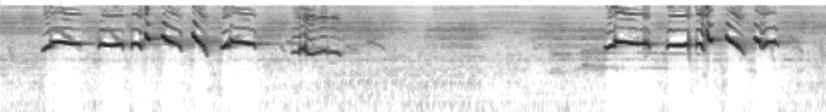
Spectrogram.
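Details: Oriental magpie-robin singing in the morning, loud and vigorous: a varied phrase of clear whistles, sweeping slurs and sharp high notes, a pause of about three seconds, then the phrase begins again.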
